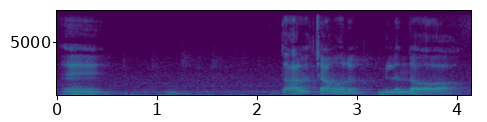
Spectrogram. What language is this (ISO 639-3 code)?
snd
